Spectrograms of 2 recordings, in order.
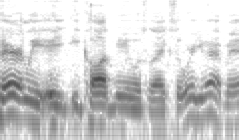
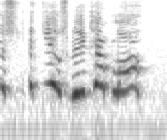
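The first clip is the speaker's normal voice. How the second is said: fake woman's voice, very high; 7 dB louder than usual. Speaker announces a voice attempt, then talks in a fake lady voice. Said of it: "I'm gonna try to give so like a like a fake ass lady voice right now".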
